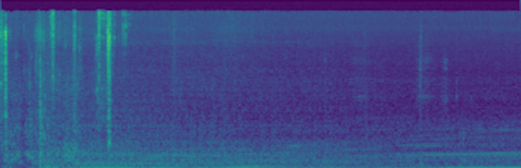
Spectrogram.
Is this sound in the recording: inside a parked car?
yes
